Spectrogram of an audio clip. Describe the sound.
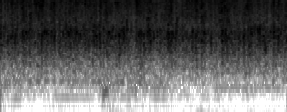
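Audience applause at a quiz competition: dense, continuous clapping from many hands, loud and steady with no breaks.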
